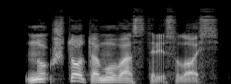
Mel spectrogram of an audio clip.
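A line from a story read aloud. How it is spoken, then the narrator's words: Almost growled. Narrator (Russian): почти зарычал Тедди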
